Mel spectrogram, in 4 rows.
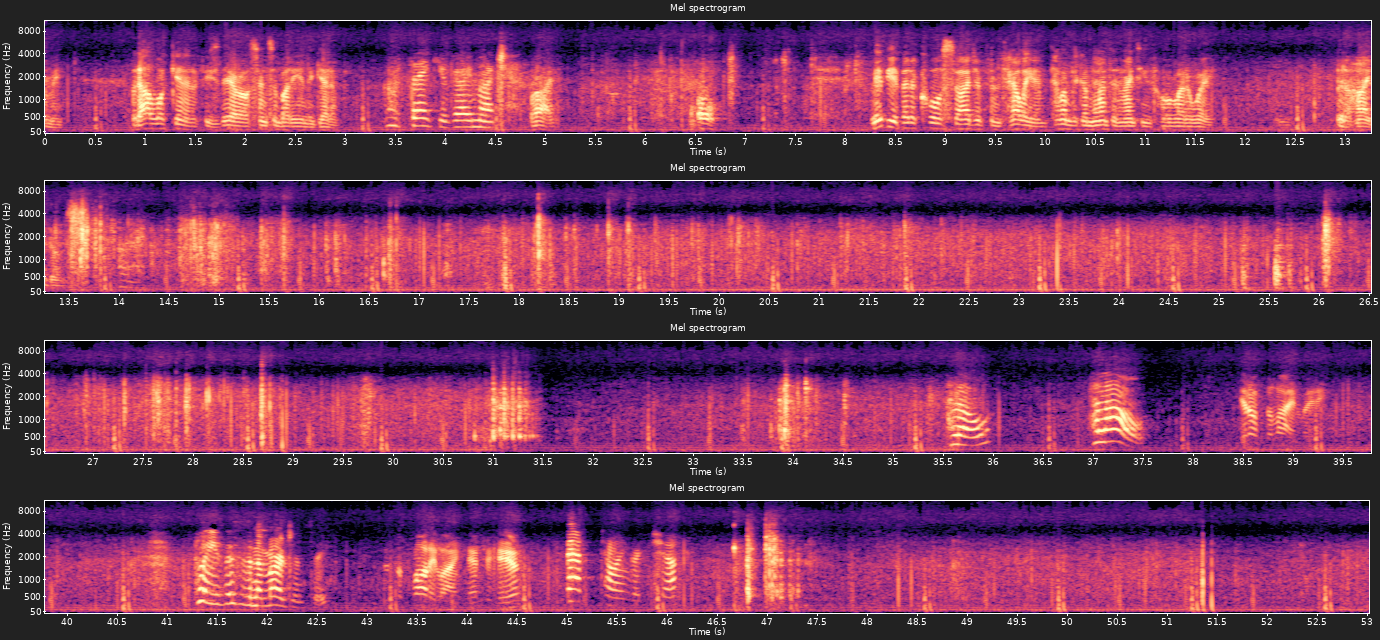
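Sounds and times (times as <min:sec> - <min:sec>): film soundtrack crackle and hiss: 0:00.0 - 0:53.0
steady low hum: 0:00.0 - 0:53.0.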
